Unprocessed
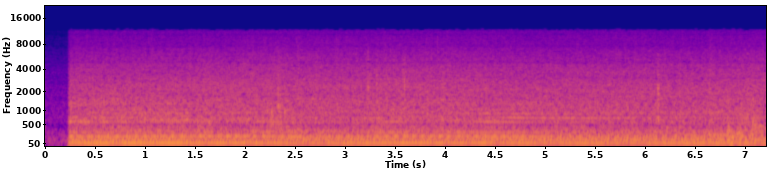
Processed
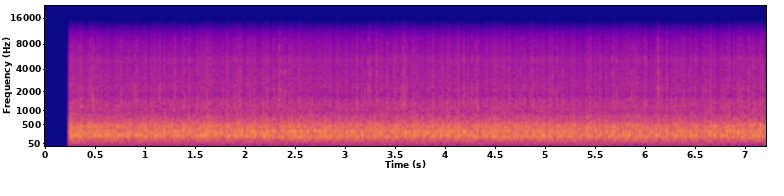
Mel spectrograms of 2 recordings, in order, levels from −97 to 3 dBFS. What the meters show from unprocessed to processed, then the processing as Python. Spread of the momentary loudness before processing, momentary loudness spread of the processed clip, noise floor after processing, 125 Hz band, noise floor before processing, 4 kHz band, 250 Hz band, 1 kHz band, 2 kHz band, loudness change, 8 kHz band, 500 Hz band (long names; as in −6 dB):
2 LU, 2 LU, −31 dBFS, −8.0 dB, −30 dBFS, −2.0 dB, +5.0 dB, −4.5 dB, −5.5 dB, +0.5 dB, +2.5 dB, +7.0 dB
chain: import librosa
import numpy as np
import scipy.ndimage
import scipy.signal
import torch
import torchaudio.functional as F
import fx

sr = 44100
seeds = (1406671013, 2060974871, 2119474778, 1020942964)

y = fx.lower_of_two(x, sr, delay_ms=0.54)
y = fx.schmitt(y, sr, flips_db=-32.0)
y = fx.doubler(y, sr, ms=22.0, db=-12.0)
y = fx.rider(y, sr, range_db=10, speed_s=0.5)
y = fx.cabinet(y, sr, low_hz=210.0, low_slope=12, high_hz=9700.0, hz=(220.0, 320.0, 470.0, 930.0, 1800.0, 5200.0), db=(9, 10, 8, -4, -5, 3))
